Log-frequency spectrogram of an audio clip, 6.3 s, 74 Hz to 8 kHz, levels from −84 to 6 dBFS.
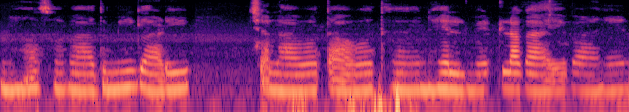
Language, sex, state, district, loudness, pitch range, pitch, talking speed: Bhojpuri, female, Uttar Pradesh, Deoria, -18 LUFS, 180-195 Hz, 185 Hz, 95 wpm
